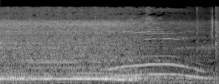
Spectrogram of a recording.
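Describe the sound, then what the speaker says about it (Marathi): A kitchen mixer grinder runs loud and close with a steady motor whine, its pitch dipping and rising partway through as it keeps going. "कस वाजतो मिक्सर?"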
